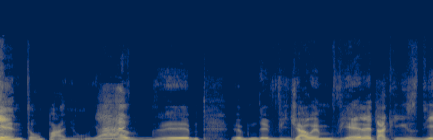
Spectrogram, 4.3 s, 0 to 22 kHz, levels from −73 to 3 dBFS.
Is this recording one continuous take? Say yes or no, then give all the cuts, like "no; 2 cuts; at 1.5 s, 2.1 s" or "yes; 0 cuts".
yes; 0 cuts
